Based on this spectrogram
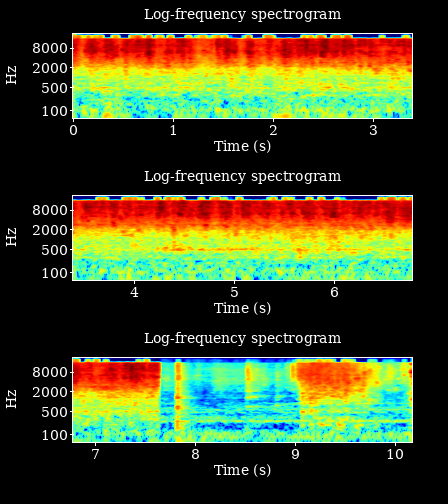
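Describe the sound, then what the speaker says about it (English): Cold water from a tap runs steadily over chorizo in a sieve at a wild camp, a continuous close splashing gush that cuts off abruptly near the end, followed by a brief quieter trickle. "You need to run that under a cold tap."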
